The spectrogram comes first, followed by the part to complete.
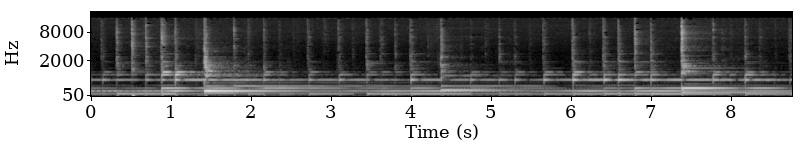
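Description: RAV Vast 2 steel tongue drum tuned to the Golden Gate scale, played with the fingertips: a run of quick struck notes, each ringing on and overlapping the next, with heavier strikes about one and a half seconds in and near the end.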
